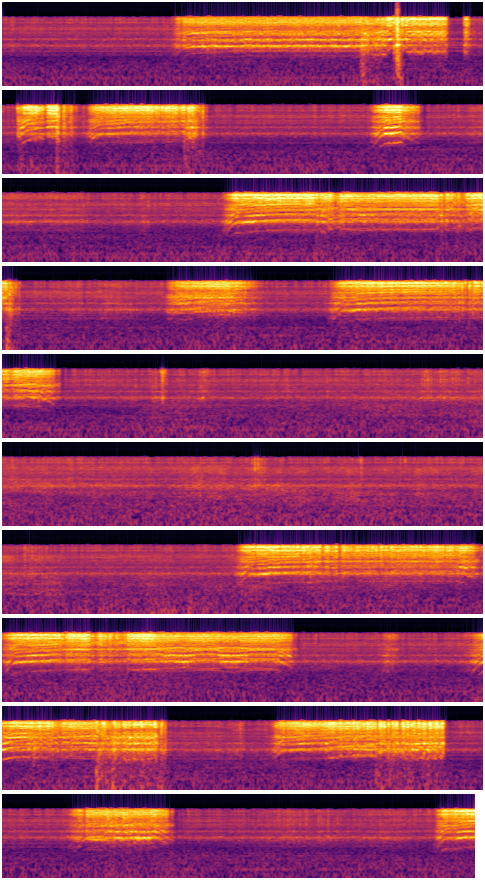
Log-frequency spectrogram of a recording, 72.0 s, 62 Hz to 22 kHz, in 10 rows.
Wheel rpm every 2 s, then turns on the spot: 0, 100, 150, 100, 120, 10, 30, 10, 20, 150, 140, 30, 70, 90, 130, 10, 0, 20, 20, 10, 10, 10, 0, 60, 150, 130, 160, 60, 20, 140, 40, 130, 40, 80, 20, 40.
6-8 10-18 22-26 34-38 40-42 54-56 60-62 64-66 68-70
